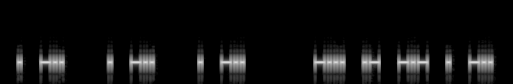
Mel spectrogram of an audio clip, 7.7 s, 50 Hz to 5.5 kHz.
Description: Morse code, heard as a keyed tone, about 25 wpm, spaced as for 18 wpm, 600 Hz. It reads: ED ED ED BAKED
